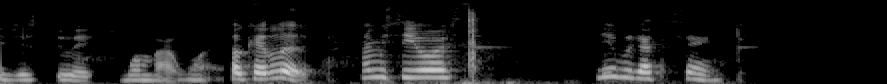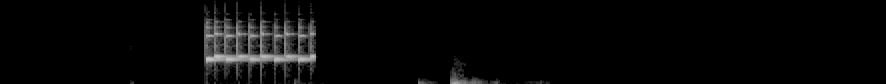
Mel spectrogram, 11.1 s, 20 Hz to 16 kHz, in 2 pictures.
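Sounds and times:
electronic phone ring trill: 6.8s - 7.6s.

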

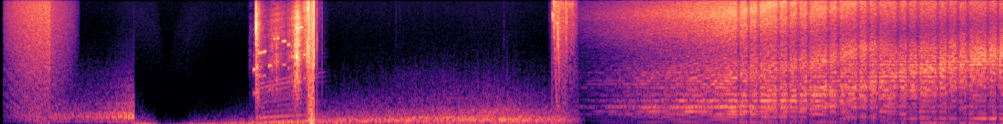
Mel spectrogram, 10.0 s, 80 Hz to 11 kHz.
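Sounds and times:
deep rumble: 0.7s - 5.8s
low rumbling drone: 0.8s - 5.5s.

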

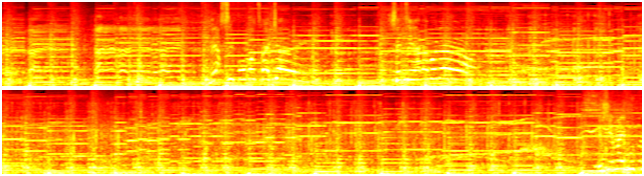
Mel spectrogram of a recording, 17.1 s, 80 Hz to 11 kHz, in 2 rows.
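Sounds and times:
drum kit beat: 0.0s - 17.0s
guitar: 0.0s - 17.0s
melodica melody: 0.0s - 17.0s.

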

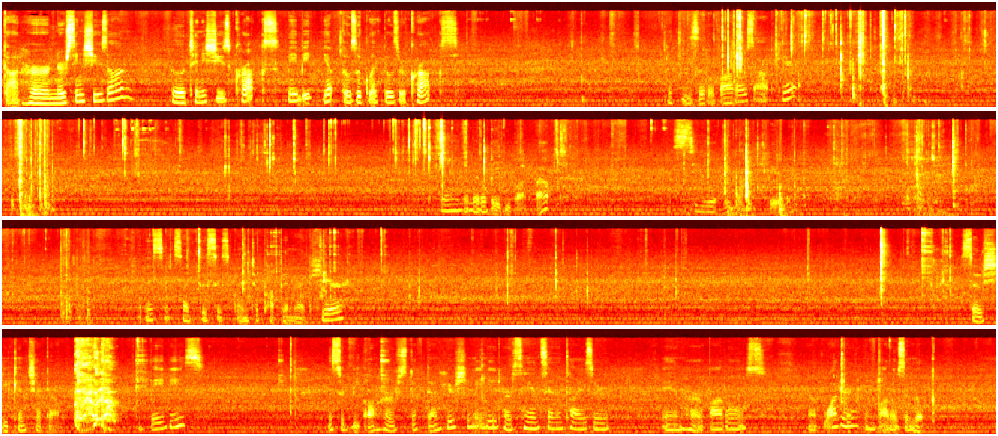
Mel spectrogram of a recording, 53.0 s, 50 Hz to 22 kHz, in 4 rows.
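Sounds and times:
low background hum: 0.0s - 53.0s
plastic packaging crinkling: 9.5s - 17.8s, 18.4s - 19.7s.

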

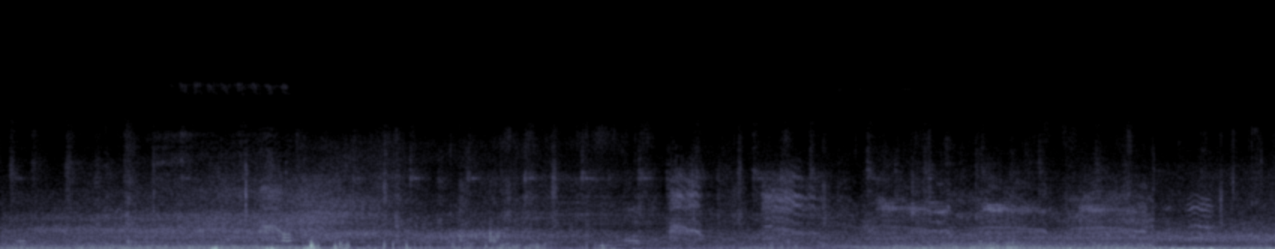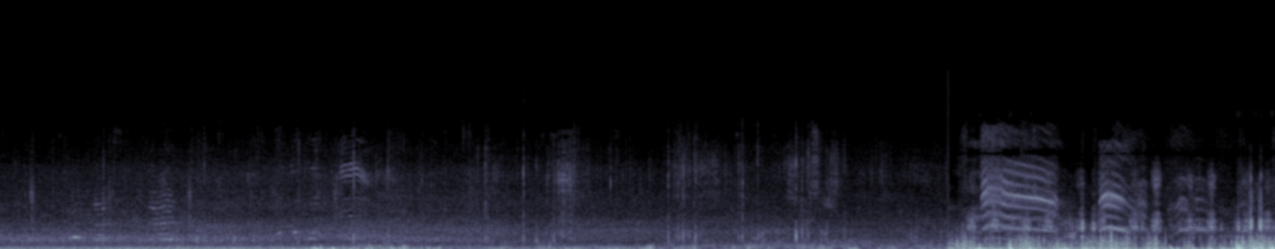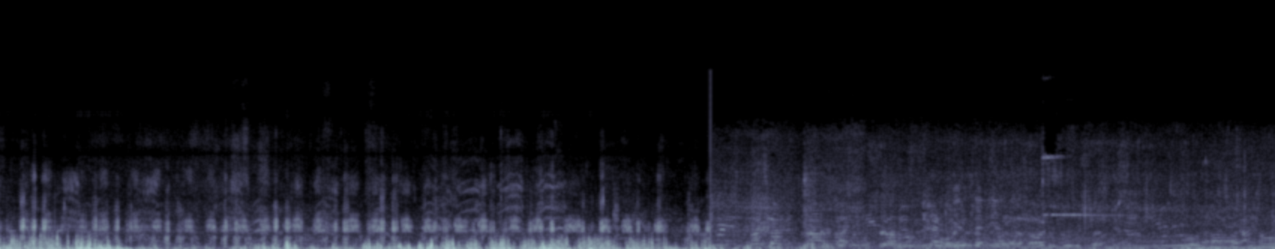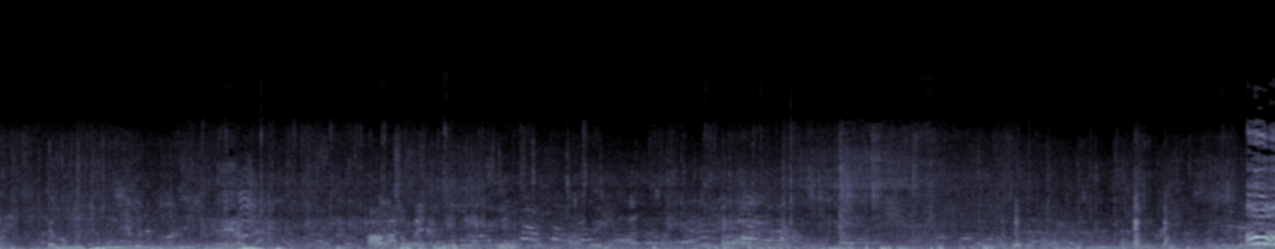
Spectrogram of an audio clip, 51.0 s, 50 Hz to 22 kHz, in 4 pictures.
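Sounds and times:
ducks quacking: 22.3s - 32.6s
rooster crowing: 50.7s - 51.0s.

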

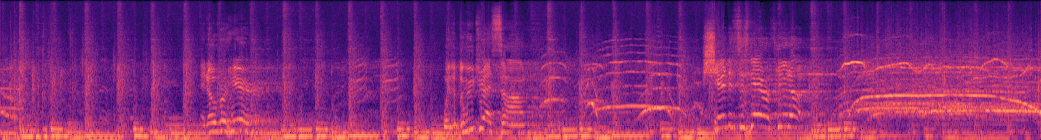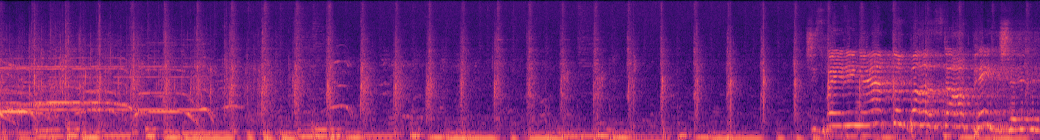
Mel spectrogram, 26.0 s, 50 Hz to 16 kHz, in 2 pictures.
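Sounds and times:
even drum beat: 0.0s - 26.0s
rockabilly band playing: 0.0s - 26.0s
steady bass line: 0.0s - 26.0s
woman singing: 23.1s - 26.0s.

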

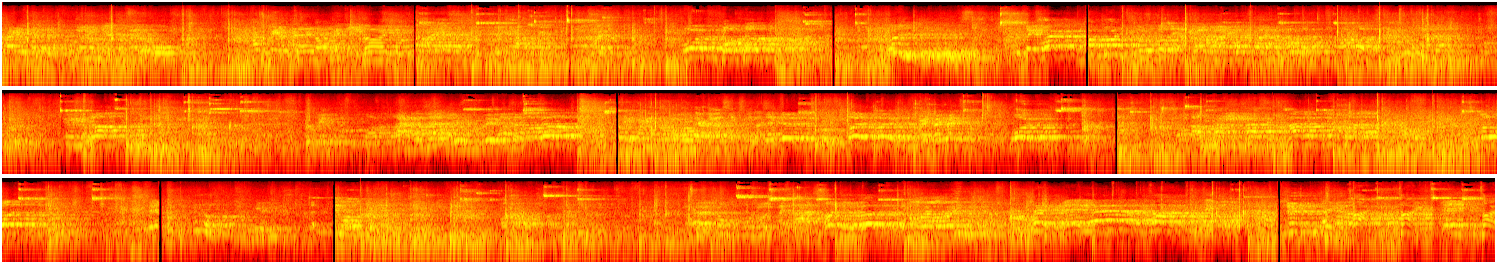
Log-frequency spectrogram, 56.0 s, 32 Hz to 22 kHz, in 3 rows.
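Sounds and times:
people talking and calling: 0.0s - 56.0s
basketball bouncing on gym floor: 2.2s - 3.5s, 5.2s - 8.6s, 9.6s - 11.1s, 14.0s - 15.9s, 16.6s - 18.9s, 19.6s - 21.7s, 32.6s - 33.9s, 34.5s - 37.2s, 41.6s - 46.0s, 48.6s - 50.3s.

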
